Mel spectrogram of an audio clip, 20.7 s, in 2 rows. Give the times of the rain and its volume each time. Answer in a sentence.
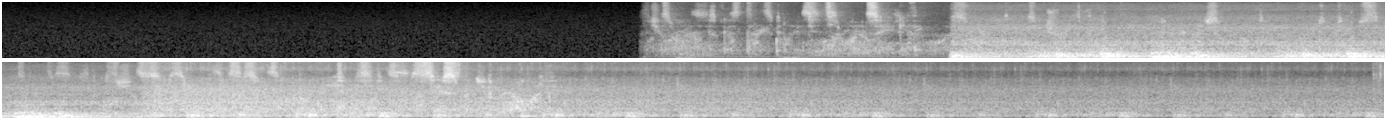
You can hear the rain from 7.1 to 20.7 s, getting quieter.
